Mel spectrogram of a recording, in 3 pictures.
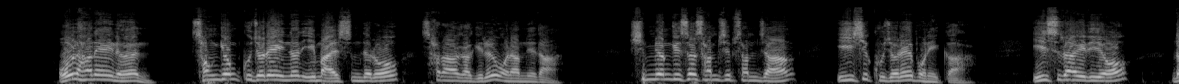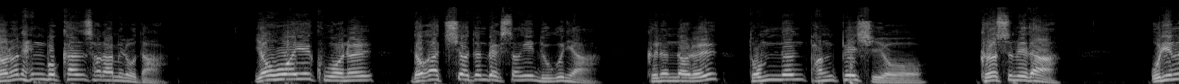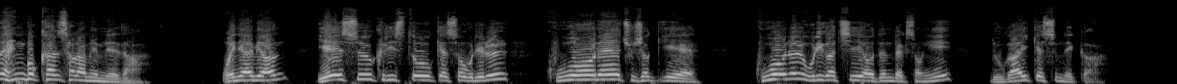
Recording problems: distortion; slight; 10 dB below the speech

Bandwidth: 15 kHz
